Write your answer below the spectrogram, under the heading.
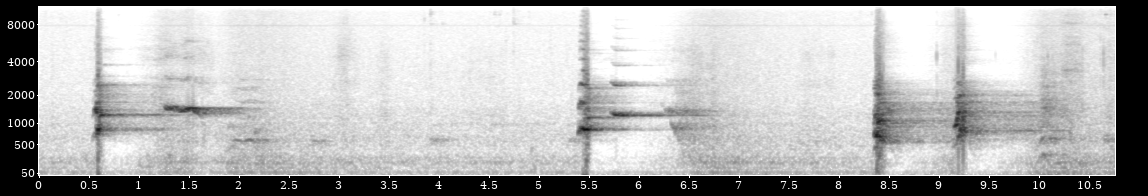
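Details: Background barking from Jimmer, a 4.5-month-old briard eager to join a treat-finding nosework game indoors. Four sharp, high barks come in pairs, some trailing into brief whiny tails, with quiet gaps between them.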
